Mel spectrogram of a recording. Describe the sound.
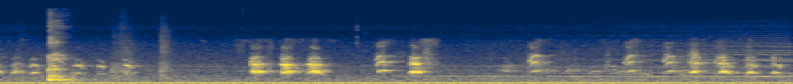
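Neighbours' dogs bark in the distance, in many short, faint yaps and woofs that come in uneven clusters over a steady low hum.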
